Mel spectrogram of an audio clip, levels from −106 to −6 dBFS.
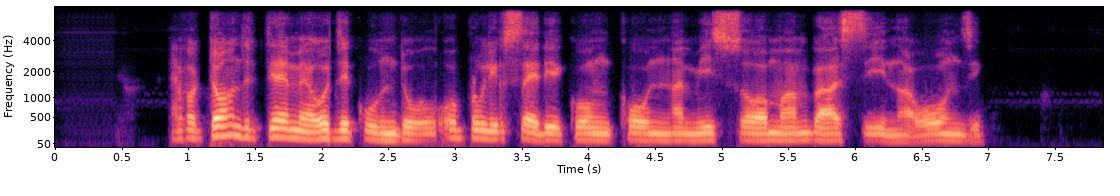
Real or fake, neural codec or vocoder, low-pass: fake; codec, 16 kHz in and 24 kHz out, 0.6 kbps, FocalCodec, streaming, 2048 codes; 7.2 kHz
